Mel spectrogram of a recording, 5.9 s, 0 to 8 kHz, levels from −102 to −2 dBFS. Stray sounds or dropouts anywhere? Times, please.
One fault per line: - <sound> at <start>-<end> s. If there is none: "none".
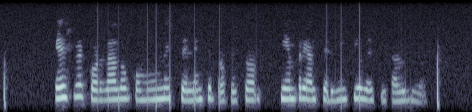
none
